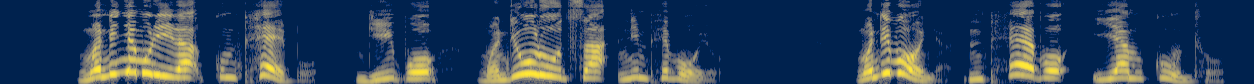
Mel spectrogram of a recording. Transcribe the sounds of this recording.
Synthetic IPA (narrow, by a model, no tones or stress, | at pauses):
mwandiɲamuɾiɾakum̩pʰɛpɔ | ndipɔ | mwandiwulut͡sandim̩pʰɛpɔːjɔ | mwandipɔɲa̰ | m̩pʰɛp̬ɔ | jam̩kuːntʰɔ̰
